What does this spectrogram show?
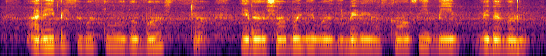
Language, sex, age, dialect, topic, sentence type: Kannada, male, 31-35, Coastal/Dakshin, agriculture, statement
